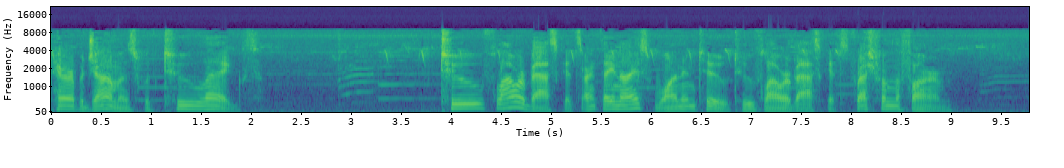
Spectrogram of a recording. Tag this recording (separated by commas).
Music, Speech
